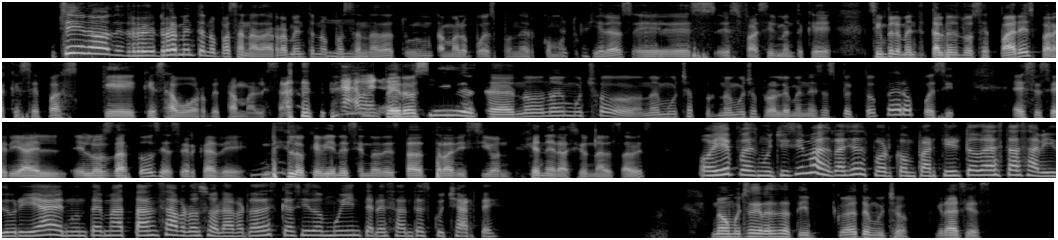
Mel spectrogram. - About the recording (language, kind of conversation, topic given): Spanish, podcast, ¿Tienes alguna receta familiar que hayas transmitido de generación en generación?
- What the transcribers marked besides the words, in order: tapping; laugh; chuckle; other noise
